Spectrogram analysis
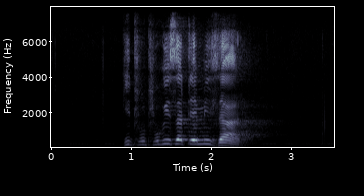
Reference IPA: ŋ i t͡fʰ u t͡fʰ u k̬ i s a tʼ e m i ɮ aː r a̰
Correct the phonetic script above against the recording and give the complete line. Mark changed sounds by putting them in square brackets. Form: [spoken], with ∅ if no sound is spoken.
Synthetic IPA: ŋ i t͡fʰ u t͡fʰ u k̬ i s a tʼ e m i ɮ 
